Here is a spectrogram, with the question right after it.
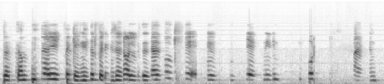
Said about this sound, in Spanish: Bueno, Estábamos con una interferencia grande. El internet, sí.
